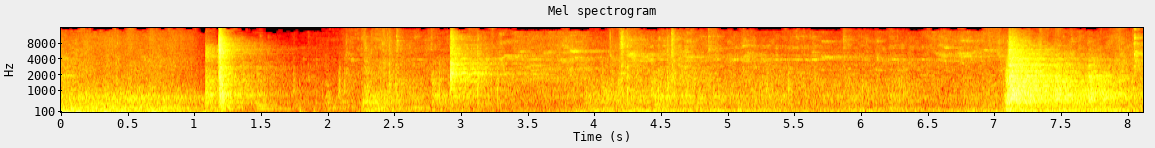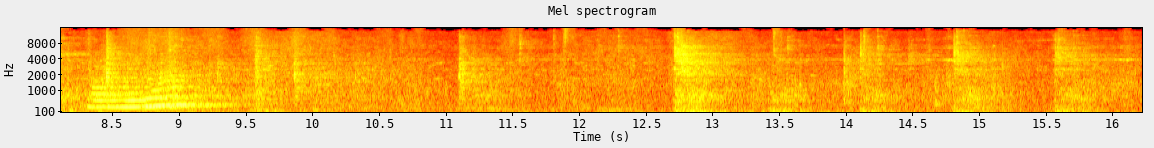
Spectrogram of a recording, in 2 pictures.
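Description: Several sharp knocks over a steady background noise, with a short voice sound in the middle.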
